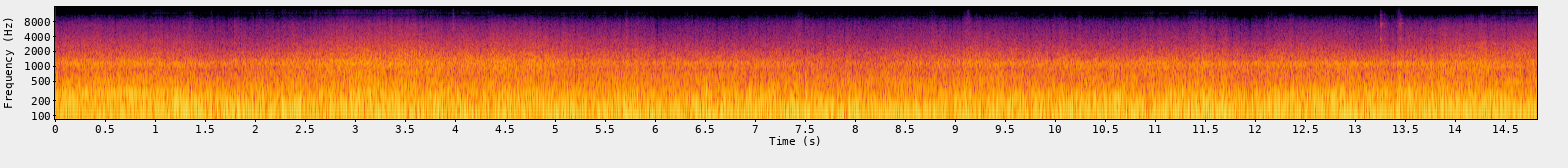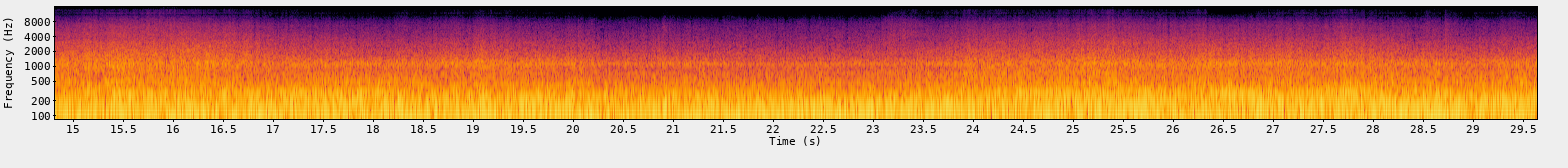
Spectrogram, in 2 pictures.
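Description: Mazda MX-5 NB's four-cylinder engine under way on a winding road, its revs rising and falling several times, over steady road and wind noise, heard from inside the cabin.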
